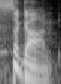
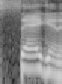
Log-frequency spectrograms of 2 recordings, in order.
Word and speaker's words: Sagan: No, it is Sagan. – It's Sagan. It's Carl Sagan. – Sagan.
